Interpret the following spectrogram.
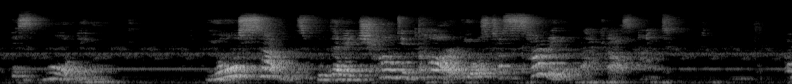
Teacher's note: she pronounced the words your sons and also enchanted cars more slowly and deliberately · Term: Emphasis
